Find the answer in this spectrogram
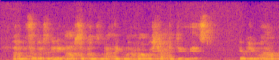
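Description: A man with an American accent, faint background music and audible room echo. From Oklahoma City area, US; Oklahoma. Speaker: college dean; interviewee. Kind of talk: interview.

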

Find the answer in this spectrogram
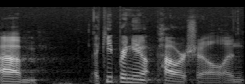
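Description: This man has a bright, sharp tone and speaks at a moderate pace. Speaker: conference presenter. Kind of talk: technical conference talk. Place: stage.

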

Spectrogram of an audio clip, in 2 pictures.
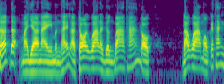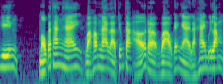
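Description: Speaking at a fairly slow pace, a man with a fairly high pitch uses lively intonation. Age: 40s. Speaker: religious teacher. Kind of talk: dharma talk. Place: studio. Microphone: handheld.

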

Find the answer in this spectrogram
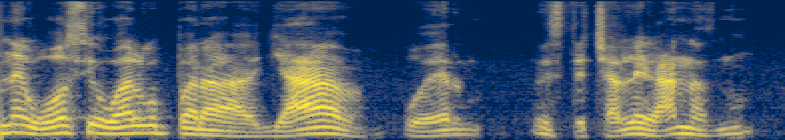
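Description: The recording is very clean, with a silent background. A man speaks at a fairly high pitch in an animated, bright, sharp tone. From Sonora, Mexico. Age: 30s. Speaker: coffee farmer and café entrepreneur. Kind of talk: interview storytelling.

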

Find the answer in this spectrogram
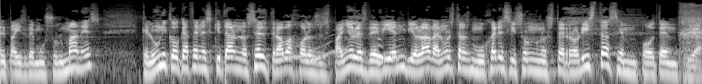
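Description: A man speaks at a very fast pace in a high voice, with ordinary pitch variation over light background noise. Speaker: actor in a scene. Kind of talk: theatrical dialogue. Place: stage. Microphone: headset.

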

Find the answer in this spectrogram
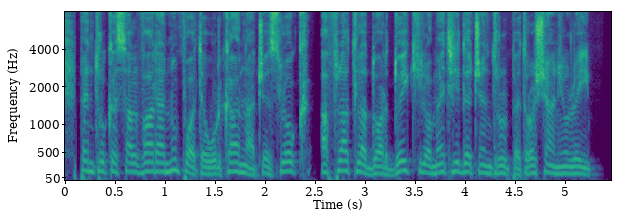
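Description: With a normal speaking voice, a man of fairly high pitch talks at a moderate pace with ordinary pitch variation. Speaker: news reporter. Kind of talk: scripted narration.

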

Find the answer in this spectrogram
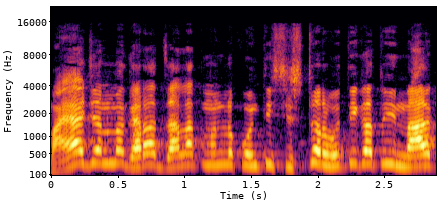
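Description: A man's raised, projected voice. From Maharashtra, Buldhana district (Vidarbha). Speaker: student activist. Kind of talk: public speech. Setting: stage with audience. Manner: animated.

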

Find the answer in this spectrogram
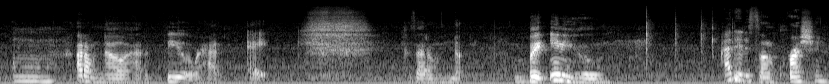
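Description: A woman speaks while noticeable background noise carries on behind her. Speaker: vlogger. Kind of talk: casual vlog chat. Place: home room.

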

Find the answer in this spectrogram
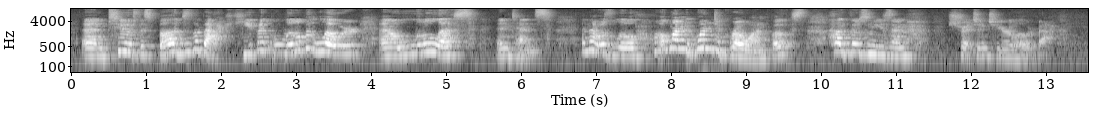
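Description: Audible room echo surrounds a woman's high-pitched voice as she speaks at a fairly slow pace. Her delivery has very wide pitch swings and big swings in loudness. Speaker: fitness instructor. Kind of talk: guided Pilates workout class, giving spoken exercise cues. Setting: home studio, video workout. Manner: calm, encouraging, steady; instructional, with a relaxed, friendly tone. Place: home room. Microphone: camera far.

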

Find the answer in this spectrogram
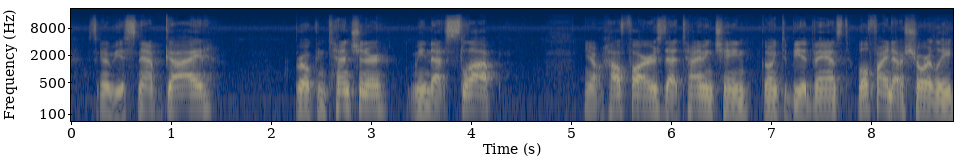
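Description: Speaking at a moderate pace with long, frequent pauses, a man uses a bright, sharp tone and fairly even intonation. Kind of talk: tutorial. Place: garage. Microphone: phone near.

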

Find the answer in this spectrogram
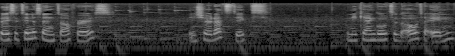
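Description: Faint music plays in the background as a woman with a Jamaican accent talks at a fairly slow pace, leaving long, frequent pauses. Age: 20s. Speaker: beauty vlogger. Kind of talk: makeup tutorial talk to camera. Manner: casual, chatty. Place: home room. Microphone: phone near.

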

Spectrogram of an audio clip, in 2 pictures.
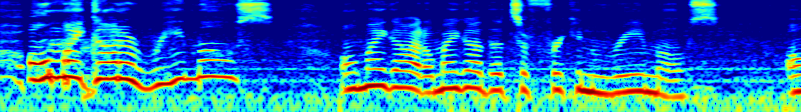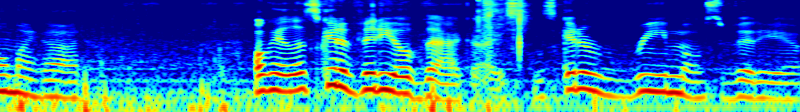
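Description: A woman speaks at a high pitch with very wide swings in it, at a fairly quick pace. The sound is dry with no echo, over light background noise. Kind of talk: casual vlog chat. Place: open country. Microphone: phone near.

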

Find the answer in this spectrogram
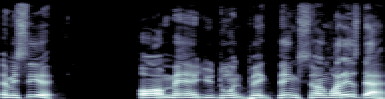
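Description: With a New York accent, a man speaks at a moderate pace in a high pitch, his tone animated and his intonation lively, over a quiet background with a dry sound and no echo. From New York City. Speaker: online streamer; livestream host. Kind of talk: casual chat. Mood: joking, teasing. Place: home room. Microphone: studio mic.

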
